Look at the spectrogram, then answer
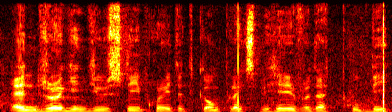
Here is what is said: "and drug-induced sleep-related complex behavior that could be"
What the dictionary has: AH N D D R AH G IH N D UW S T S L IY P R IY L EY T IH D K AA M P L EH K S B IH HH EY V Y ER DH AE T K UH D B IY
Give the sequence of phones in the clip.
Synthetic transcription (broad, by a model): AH N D D R AH G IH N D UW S S L IY P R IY EY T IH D K AA M P L EH K S B IH HH EY V Y ER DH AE T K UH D B IY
